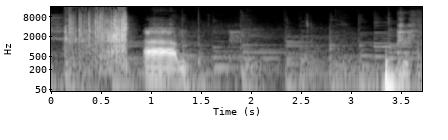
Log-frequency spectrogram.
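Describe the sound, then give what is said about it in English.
A woman riffle-shuffles a deck of cards for a fortune reading, a crisp fluttering burst at the start followed by softer card handling, with voices sounding in the background throughout. “She begins to shuffle the cards.”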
